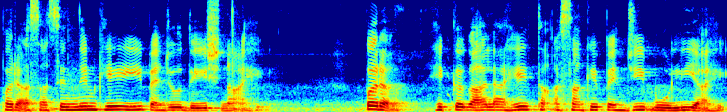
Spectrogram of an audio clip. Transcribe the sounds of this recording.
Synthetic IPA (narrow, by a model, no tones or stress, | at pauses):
pɐɾɐ̰sãsɪ̃nd̪ʱijʊnɪ̆kʰeːɦiːpɐ̃ɦɪ̃ɲd͡ʑod̪eːʃnɐa̰ːɦeː | pɐɾ | hɪkɠaːl̤aːɦet̪ɐʔɐsãkʰeːpɐ̃ɦɪ̃ɲd͡ʑiɓoːlia̰ːɦḛː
